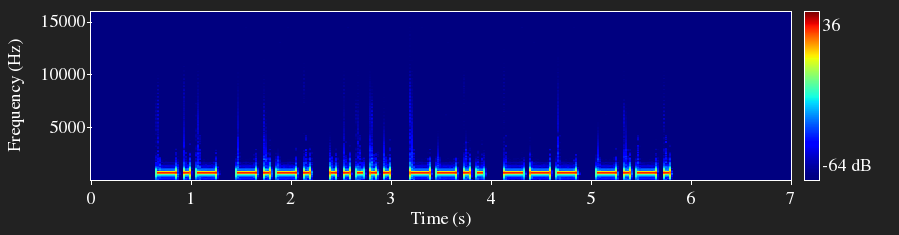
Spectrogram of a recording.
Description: Morse code, heard as a keyed tone, about 18 wpm, 700 Hz. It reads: KC5ZOC
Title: Speed Racing - USA Call Signs 15wpm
